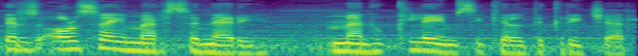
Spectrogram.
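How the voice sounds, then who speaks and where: Low-pitched and quick, an actress's lightly acted voice carries an earnest, explaining tone as she plays a desperate, lovesick woman of ancient Greece looking for her lover in a video game. The delivery is pleading, and music and noise fill the background.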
